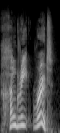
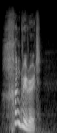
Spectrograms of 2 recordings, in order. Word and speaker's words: Hungryroot: But first, I'm going to tell you about Hungry Root. Actually, it's not pronounced that way. It's pronounced Hungry Root.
